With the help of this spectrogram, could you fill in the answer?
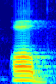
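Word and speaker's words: of: প্রায় সবাই প্রায় 90%ই স্টুডেন্টরা উচ্চারণ করে থাকো অফ কিন্তু এটার উচ্চারণটা অফ নয় এটার উচ্চারণটা হবে অব আইপিএ সিম্বলটা দেখো এখানে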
